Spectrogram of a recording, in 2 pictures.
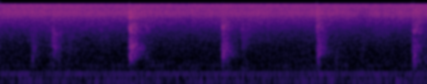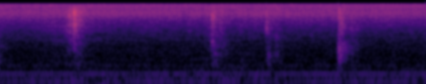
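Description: A clock ticks steadily with crisp, dry clicks about every half second, set against a low constant hum, with no one speaking.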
